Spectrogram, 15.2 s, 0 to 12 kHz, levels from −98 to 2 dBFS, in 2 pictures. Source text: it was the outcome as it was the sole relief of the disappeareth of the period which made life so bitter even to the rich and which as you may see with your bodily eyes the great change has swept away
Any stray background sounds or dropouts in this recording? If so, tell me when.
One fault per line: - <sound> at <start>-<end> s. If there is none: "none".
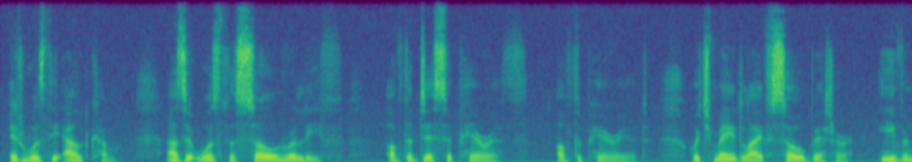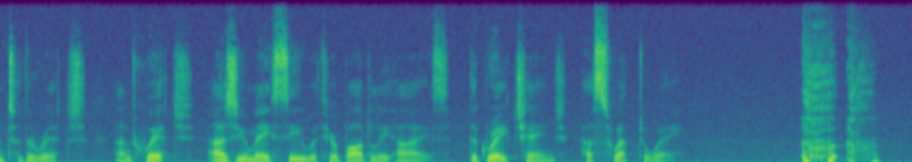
- cough at 14.3-15.0 s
